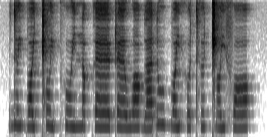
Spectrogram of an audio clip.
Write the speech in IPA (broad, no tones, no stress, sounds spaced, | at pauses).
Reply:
d ɨ j b ɒ j ǁ u j pʰ u j n ɒ k ɛː ʈ ɛː w ɒ ɡ a ɗ uː b ɒ j h u tʰ ɨ ɡ͡ǁ ɔ j f ɔ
